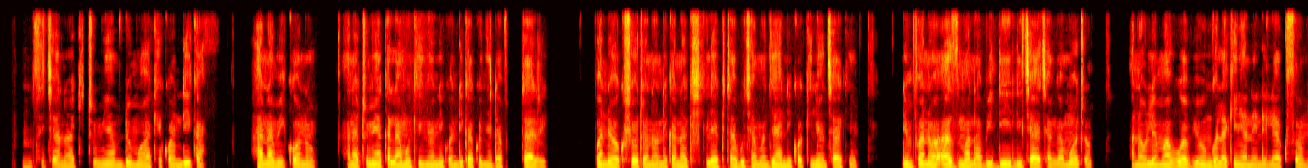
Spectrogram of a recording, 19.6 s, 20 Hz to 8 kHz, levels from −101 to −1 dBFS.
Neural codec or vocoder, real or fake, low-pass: none; real; 7.2 kHz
